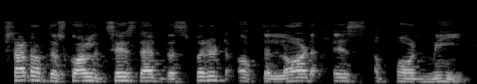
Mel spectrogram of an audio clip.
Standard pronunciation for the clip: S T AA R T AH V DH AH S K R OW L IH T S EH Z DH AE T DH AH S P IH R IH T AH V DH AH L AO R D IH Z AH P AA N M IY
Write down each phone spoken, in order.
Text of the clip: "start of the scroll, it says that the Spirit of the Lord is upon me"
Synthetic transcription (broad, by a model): S T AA R T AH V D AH S K OW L IH T S EH Z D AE T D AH S P IH R IH T AH V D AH L AO R D IH Z AH P AA N M IY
